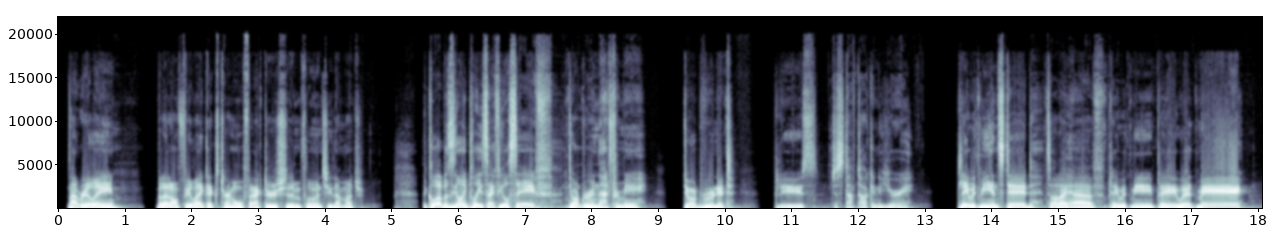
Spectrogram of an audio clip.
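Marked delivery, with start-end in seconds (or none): 5.5-17.8 low, eerie, unsettling horror-game style creepy voice. Voicing a character speaking to the listener: creepy voice. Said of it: "Creepy voice".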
